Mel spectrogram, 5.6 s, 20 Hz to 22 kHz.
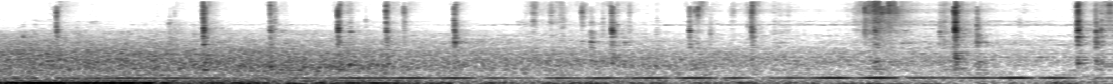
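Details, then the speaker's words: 2024 Tesla Model 3 Performance on 20-inch wheels, reversing slowly: faint hum with light, uneven clicks a few per second; clicking traced to the loose aero wheel covers, fixed by removing them. "we're going to demonstrate this clicking noise at low speed so we have a fairly quiet ambient noise some traffic going by as we back up towards the garage wheels that hear the reflected sound"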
